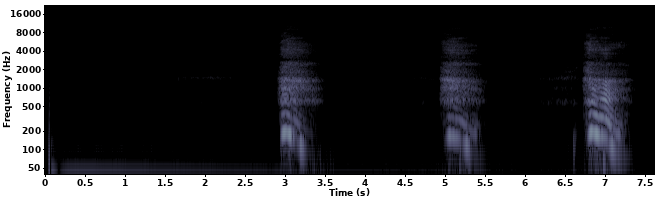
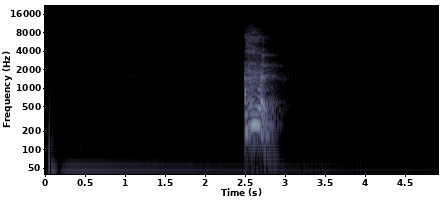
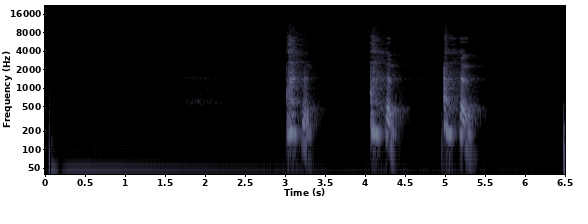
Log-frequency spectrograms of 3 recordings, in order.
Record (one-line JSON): {"exhalation_length": "7.6 s", "exhalation_amplitude": 898, "exhalation_signal_mean_std_ratio": 0.33, "cough_length": "4.9 s", "cough_amplitude": 1480, "cough_signal_mean_std_ratio": 0.23, "three_cough_length": "6.5 s", "three_cough_amplitude": 1437, "three_cough_signal_mean_std_ratio": 0.31, "survey_phase": "beta (2021-08-13 to 2022-03-07)", "age": "65+", "gender": "Male", "wearing_mask": "No", "symptom_none": true, "smoker_status": "Ex-smoker", "respiratory_condition_asthma": false, "respiratory_condition_other": false, "recruitment_source": "REACT", "submission_delay": "2 days", "covid_test_result": "Negative", "covid_test_method": "RT-qPCR", "influenza_a_test_result": "Negative", "influenza_b_test_result": "Negative"}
